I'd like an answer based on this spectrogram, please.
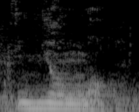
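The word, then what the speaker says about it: Nyongmo: We say Nyongo. Nyongo means God. Spell it.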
